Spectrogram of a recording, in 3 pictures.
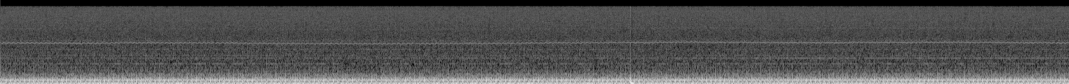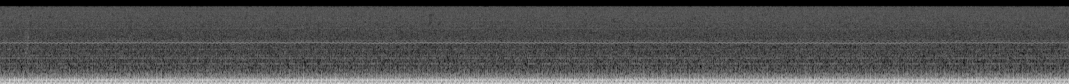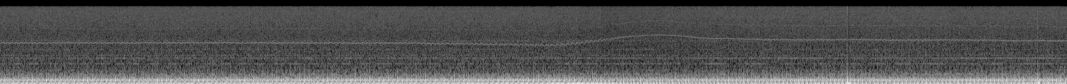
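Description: A car engine idling steadily, with a thin high whine over a low hum; near the end it revs up briefly, the whine rising in pitch and settling a little higher.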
